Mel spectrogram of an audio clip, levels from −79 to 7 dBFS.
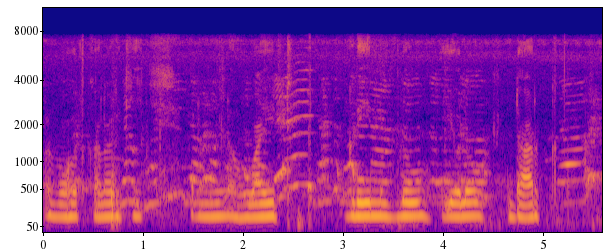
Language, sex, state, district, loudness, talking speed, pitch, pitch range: Hindi, male, Uttar Pradesh, Hamirpur, -18 LUFS, 95 wpm, 160 Hz, 155-210 Hz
